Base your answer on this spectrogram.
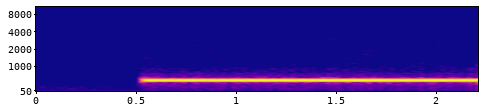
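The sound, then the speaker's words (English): A telephone dial tone after a hang-up: a brief hush, then a single steady mid-pitched hum that comes on abruptly and holds loud and unbroken to the end, with no voices. “Oh, that bitch hung up. Call her back.”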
